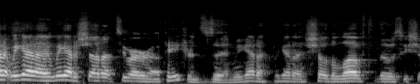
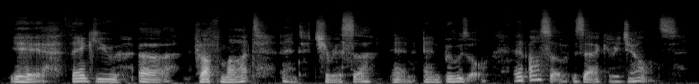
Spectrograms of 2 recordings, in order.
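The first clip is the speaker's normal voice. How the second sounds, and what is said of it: Put-on sexy voice. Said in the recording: “let me get my sexy voice on”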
